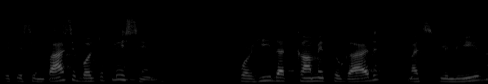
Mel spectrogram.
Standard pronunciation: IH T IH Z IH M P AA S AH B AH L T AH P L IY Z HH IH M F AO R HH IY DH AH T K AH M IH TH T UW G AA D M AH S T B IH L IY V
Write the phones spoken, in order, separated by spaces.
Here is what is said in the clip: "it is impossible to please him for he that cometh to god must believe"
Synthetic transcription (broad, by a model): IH T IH S IH M P AA S AH B AH L T AH P L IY S HH IH M F AO R HH IY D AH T K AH M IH T UW G AA D M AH S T B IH L IY V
